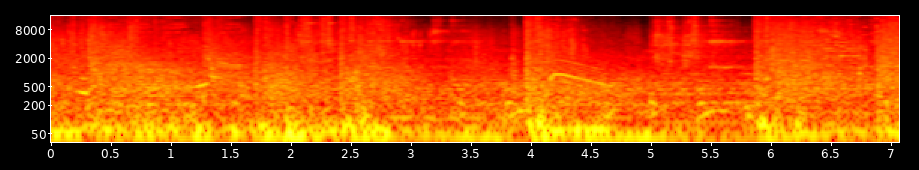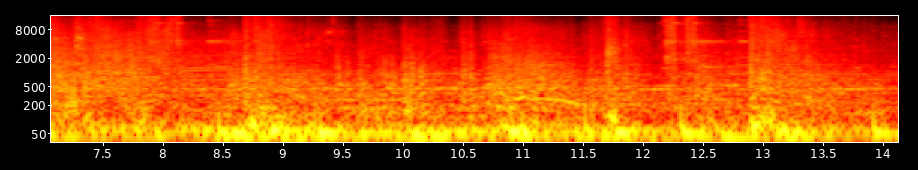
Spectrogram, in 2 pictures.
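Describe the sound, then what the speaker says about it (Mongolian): A film fight scene fills with a steady exchange of gunfire: dense bursts of shots and heavy booms run almost continuously and loudly, layered over a dramatic soundtrack. "дайснуудтай зогсоо зайгүй буудалцаж"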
